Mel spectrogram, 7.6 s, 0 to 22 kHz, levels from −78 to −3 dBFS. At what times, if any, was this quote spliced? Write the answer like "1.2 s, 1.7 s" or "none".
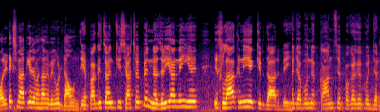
1.6 s, 5.9 s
